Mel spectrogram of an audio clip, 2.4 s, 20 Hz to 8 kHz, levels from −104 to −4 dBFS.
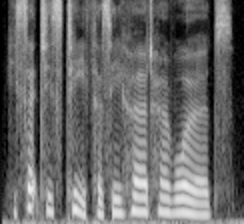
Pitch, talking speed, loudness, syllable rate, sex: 180 Hz, 220 wpm, -19 LUFS, 4.0 syllables/s, female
